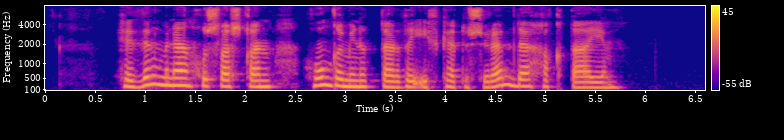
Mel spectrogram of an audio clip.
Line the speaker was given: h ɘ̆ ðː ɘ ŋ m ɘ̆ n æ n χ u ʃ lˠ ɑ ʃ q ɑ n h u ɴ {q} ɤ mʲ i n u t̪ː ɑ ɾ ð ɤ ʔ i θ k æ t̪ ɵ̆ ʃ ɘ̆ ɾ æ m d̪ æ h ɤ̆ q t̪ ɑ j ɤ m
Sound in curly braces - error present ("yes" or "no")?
yes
